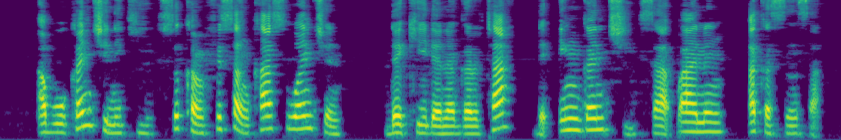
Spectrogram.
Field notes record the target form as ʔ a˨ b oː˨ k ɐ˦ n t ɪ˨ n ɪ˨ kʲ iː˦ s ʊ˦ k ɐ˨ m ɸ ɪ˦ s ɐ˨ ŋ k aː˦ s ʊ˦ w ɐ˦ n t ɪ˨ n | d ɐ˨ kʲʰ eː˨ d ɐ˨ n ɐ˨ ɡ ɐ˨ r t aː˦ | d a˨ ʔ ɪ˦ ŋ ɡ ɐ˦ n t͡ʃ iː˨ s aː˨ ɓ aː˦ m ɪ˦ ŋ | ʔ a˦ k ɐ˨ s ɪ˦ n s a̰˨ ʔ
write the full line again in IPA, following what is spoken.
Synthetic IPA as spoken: ʔ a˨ b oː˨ k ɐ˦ n t͡ʃ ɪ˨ n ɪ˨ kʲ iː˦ s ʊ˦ k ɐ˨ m ɸ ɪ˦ s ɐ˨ ŋ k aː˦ s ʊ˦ w ɐ˦ n t͡ʃ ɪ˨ n | d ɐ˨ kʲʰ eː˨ d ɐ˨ n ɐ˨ ɡ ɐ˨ r t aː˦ | d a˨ ʔ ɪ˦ ŋ ɡ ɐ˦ n t͡ʃ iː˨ s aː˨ ɓ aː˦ n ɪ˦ ŋ | ʔ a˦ k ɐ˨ s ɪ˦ n s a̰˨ ʔ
